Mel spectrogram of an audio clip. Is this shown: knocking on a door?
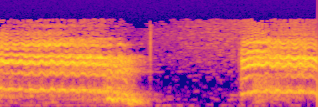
no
